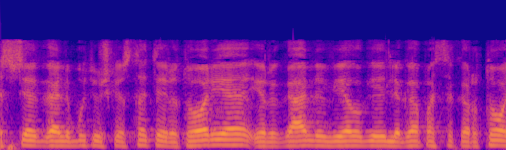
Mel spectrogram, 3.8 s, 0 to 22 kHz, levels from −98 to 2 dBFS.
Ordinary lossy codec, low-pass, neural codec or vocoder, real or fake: AAC, 32 kbps; 7.2 kHz; none; real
